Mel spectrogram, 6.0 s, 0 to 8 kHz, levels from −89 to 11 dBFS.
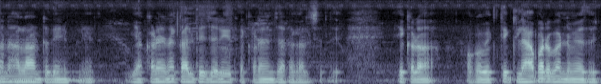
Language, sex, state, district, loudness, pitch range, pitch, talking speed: Telugu, male, Andhra Pradesh, Manyam, -19 LUFS, 90-95 Hz, 95 Hz, 170 wpm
